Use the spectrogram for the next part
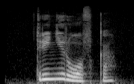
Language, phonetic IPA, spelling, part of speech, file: Russian, [trʲɪnʲɪˈrofkə], тренировка, noun, Ru-тренировка.ogg
- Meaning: training, coaching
